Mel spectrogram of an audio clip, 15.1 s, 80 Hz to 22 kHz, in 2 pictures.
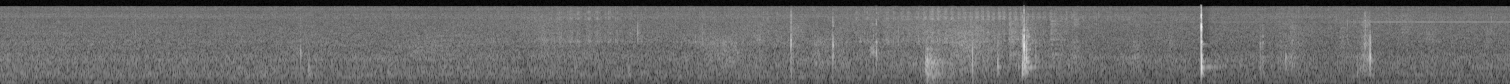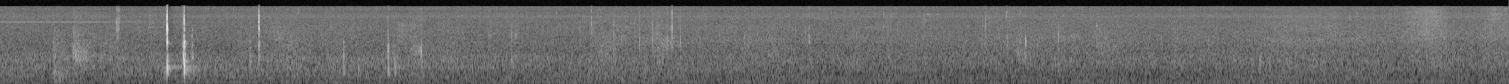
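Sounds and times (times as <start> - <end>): ferret licking clicks: 2.7 - 5.4, 8.1 - 13.2.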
